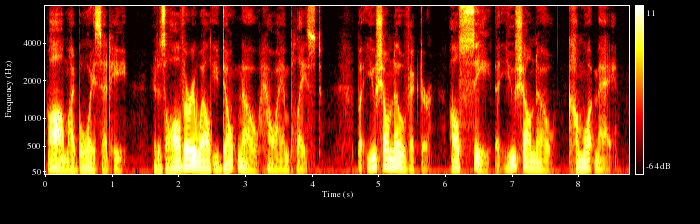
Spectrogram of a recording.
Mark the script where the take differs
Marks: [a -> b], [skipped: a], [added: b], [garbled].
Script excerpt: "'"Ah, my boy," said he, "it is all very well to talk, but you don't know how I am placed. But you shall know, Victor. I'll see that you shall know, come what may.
"'"Ah, my boy," said he, "it is all very well [skipped: to talk, but] you don't know how I am placed. But you shall know, Victor. I'll see that you shall know, come what may.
